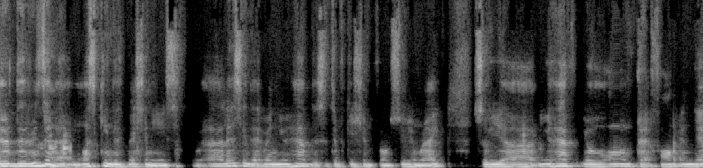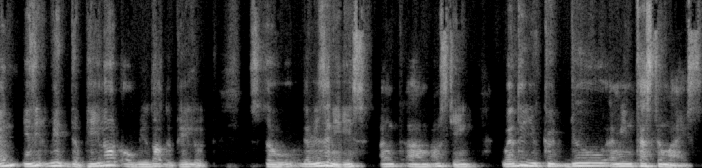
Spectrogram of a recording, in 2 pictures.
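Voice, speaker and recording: This man has a fairly high pitch and a dark, mellow tone. His voice sounds somewhat breathy. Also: ordinary pitch variation, fairly quick pace. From Malaysia. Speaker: webinar attendee. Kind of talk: webinar Q&A.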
